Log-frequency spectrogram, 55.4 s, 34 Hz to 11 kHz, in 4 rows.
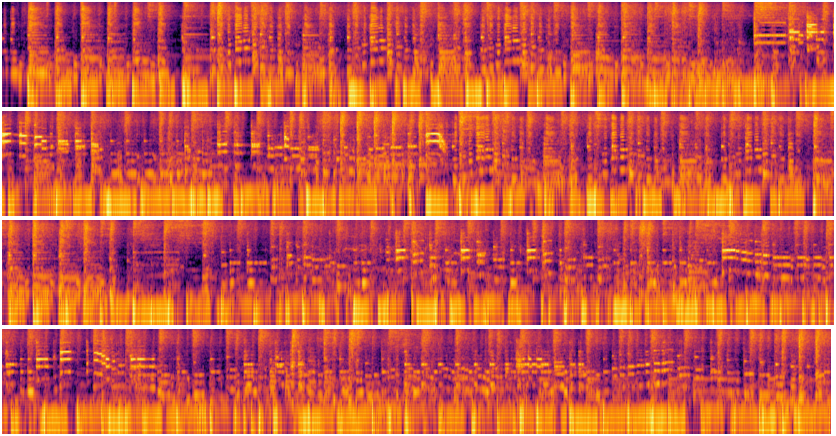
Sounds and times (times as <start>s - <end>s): Hammond organ: 0.0s - 55.4s.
